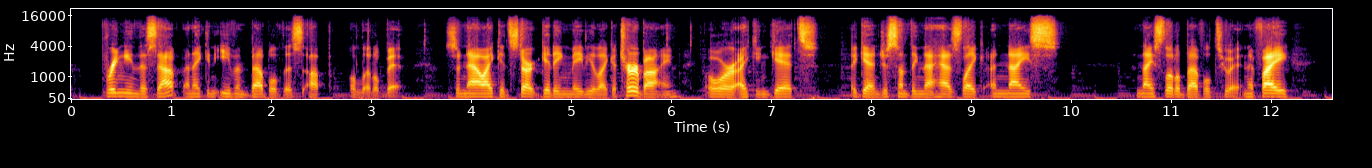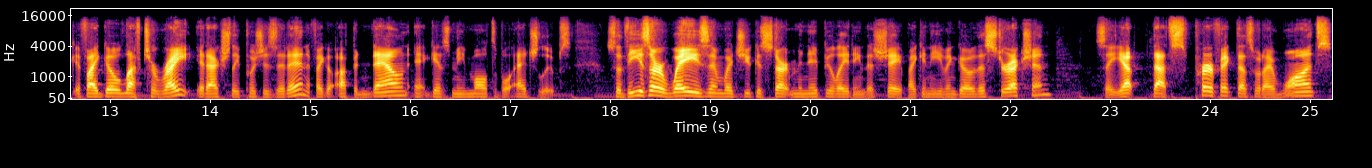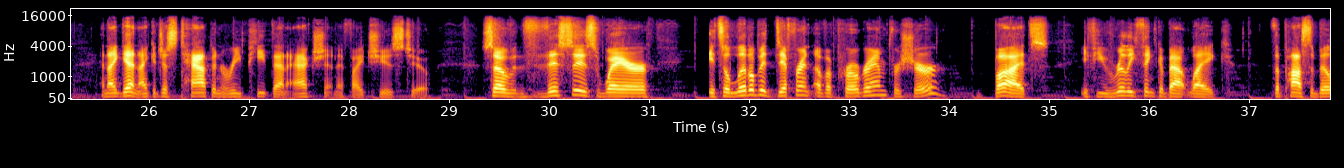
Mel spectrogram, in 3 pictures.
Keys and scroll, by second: 6.5 ctrl+z, 27.6 ctrl+z, 29.0 space, 35.5 space.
